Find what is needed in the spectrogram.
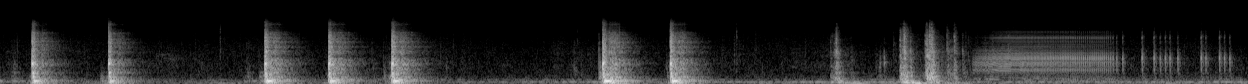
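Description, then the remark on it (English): Several heavy, resonant knocks strike a large wooden door in uneven clusters, followed by a creaking, grinding sound as the heavy door swings open. “strode across the gravel and up to the massive wooden portal, the door of the House of Usher”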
